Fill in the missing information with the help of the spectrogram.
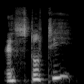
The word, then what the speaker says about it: Estoty: It's been developed by Estoty.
